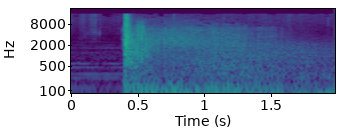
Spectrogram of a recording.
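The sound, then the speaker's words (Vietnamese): A loud explosion boom bursts out suddenly after a near-silent moment, followed by a heavy, low rumble that rolls on and slowly fades. “Một tiếng nổ bùm to đến độ muốn rung chuyển cả lòng đất.”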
